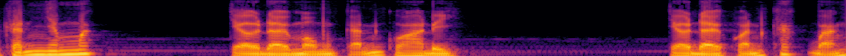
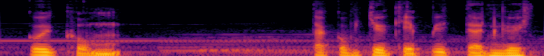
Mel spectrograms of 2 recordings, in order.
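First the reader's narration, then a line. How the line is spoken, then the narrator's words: Soft regretful sigh. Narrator (Vietnamese): Minh Khánh khẽ thở dài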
